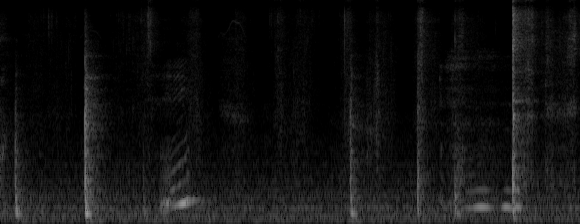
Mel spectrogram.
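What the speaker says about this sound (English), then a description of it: "mixing this one together, it's like getting your arm exercise that day" Pork and vegetable egg roll filling mixed by hand in a bowl, giving wet squishing and scattered clinks of utensils against dishes, with someone speaking briefly over it.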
